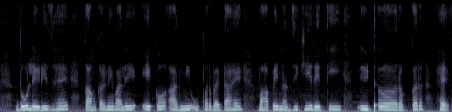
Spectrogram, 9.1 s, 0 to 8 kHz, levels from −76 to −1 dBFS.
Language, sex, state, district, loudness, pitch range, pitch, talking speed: Hindi, female, Bihar, Sitamarhi, -25 LUFS, 210-225 Hz, 215 Hz, 130 wpm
